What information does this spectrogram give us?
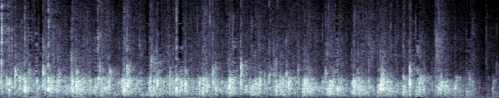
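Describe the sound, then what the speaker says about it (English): Applause from the crowd at a Head Start ribbon-cutting ceremony, a fairly distant, even patter of many hands clapping that continues for several seconds and tapers near the end. "So let's give him a round of applause."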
